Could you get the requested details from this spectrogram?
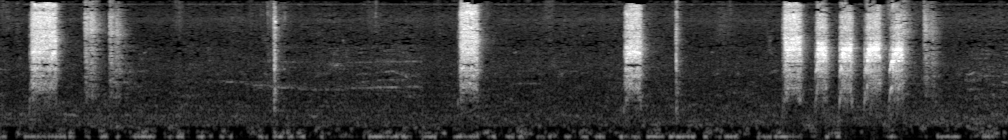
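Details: A sooty-headed bulbul, a training recording of very harsh song with long phrases, gives loud, rasping, broadband bursts in irregular clusters, quickest near the end, over a steady low electrical hum.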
